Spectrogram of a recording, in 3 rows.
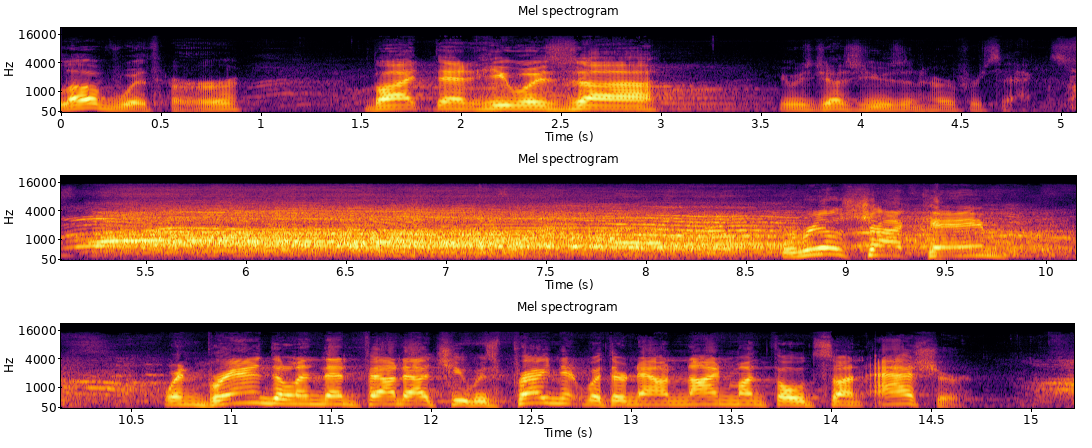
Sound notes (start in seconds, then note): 5.0 crowd jeers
